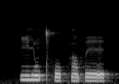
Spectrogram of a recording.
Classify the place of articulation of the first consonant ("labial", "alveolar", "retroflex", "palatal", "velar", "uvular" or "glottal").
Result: palatal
